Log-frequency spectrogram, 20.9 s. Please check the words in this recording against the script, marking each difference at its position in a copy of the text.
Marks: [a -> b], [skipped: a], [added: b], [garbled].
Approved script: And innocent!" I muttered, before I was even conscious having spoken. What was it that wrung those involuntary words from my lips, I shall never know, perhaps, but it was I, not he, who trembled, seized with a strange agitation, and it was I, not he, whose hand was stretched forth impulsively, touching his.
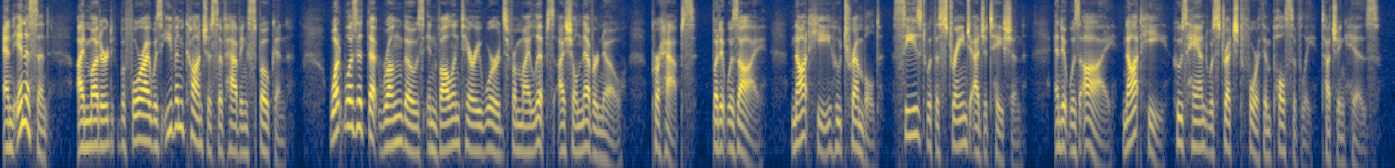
And innocent!" I muttered, before I was even conscious [added: of] having spoken. What was it that wrung those involuntary words from my lips, I shall never know, perhaps, but it was I, not he, who trembled, seized with a strange agitation, and it was I, not he, whose hand was stretched forth impulsively, touching his.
